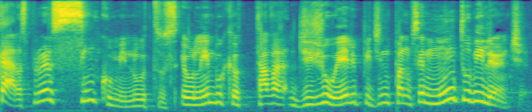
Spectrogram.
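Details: Adult speaker; typical speech.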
